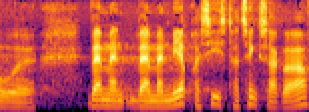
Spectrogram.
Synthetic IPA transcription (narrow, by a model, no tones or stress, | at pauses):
øʋæmænʋæmænme̝ːɐpʰʁɛsḭːsd̥hɑ̈t͡sʰeŋ̰d̥sɑ̈ɪɐɡ̥ɶːɐ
